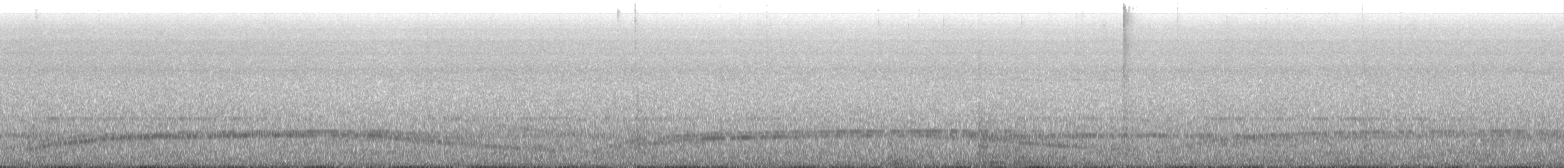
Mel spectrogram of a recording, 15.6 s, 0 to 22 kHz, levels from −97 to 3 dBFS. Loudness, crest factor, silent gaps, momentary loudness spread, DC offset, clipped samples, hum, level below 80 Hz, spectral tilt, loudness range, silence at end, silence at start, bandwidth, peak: -41 LUFS; 12 dB; none; 3 LU; under 0.1%; under 0.1%; none; -40 dBFS; -5 dB/octave; 2 LU; 0 s; 0 s; 13.5 kHz; -20 dBFS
